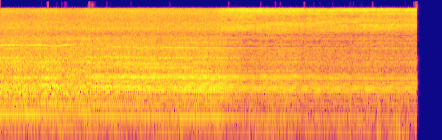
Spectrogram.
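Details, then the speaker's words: New cheap Chinese high pressure washer that failed a bearing after its motor was left running without water hose, after bearing repair: even motor whine at constant pitch, no grinding, rumble or rattle; earlier noise gone. "test muna natin yung tunog dito tingnan natin hindi natin navideohan n tumahimik na yung Maingay pa siya an par Paras dati kanina maingay to kanina"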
